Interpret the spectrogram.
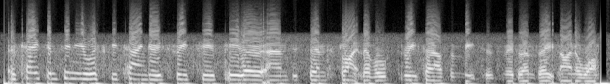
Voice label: woman midle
